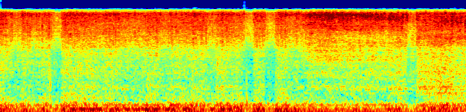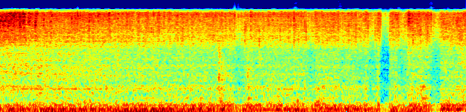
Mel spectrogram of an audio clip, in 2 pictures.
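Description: Spiced onion-tomato curry masala sizzling in a hot pan, with water poured in from a cup that sets off a louder hiss of steam a few seconds in.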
